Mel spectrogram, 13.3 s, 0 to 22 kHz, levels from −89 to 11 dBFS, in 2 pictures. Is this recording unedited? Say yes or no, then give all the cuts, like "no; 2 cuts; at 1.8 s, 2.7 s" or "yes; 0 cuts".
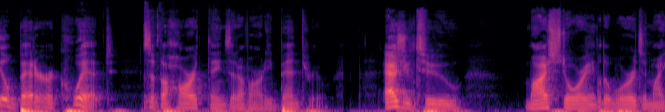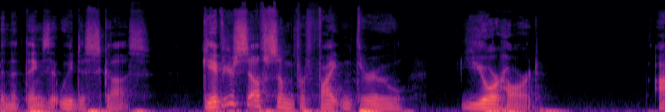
no; 7 cuts; at 1.4 s, 4.2 s, 6.0 s, 6.7 s, 8.4 s, 9.6 s, 10.9 s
